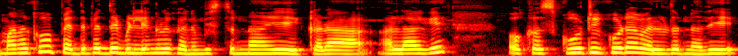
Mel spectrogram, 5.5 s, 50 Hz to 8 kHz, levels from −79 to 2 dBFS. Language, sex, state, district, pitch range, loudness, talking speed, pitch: Telugu, female, Andhra Pradesh, Annamaya, 205-240 Hz, -14 LUFS, 120 wpm, 220 Hz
